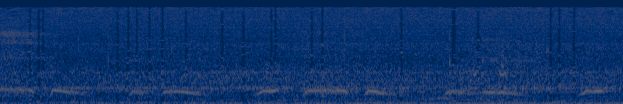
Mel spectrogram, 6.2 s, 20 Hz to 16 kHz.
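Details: A common wood pigeon gives soft, low, hooting coos in a steady rhythmic phrase, heard from a canal towpath near Blisworth village on 9 August 2007.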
